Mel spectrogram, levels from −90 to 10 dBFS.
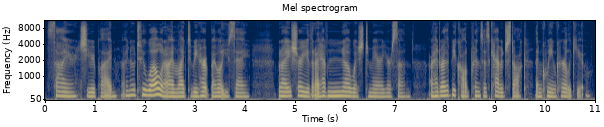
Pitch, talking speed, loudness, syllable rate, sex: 175 Hz, 230 wpm, -20 LUFS, 5.5 syllables/s, female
